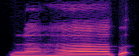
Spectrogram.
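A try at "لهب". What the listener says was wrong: Pendek, nggak ada yang panjang. Lahab.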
